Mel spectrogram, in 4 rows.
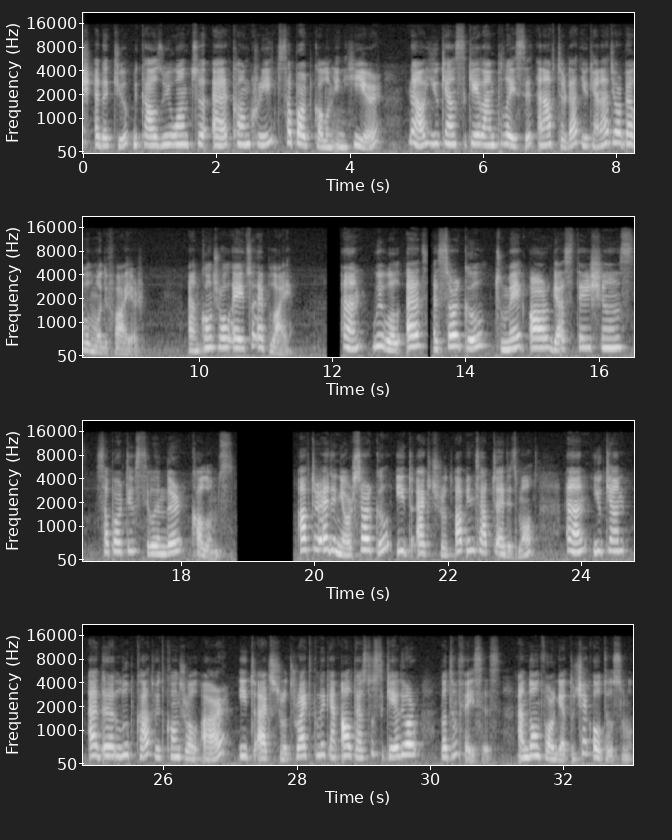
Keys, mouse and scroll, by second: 2.3-5.1 typing, 2.8 click, 3.8 shift+click, 4.2 shift+click, 6.2 Tab, 6.5 click, 7.7 click, 8.1-8.8 drag, 9.3 middle click, 12.0 ctrl+a, 12.1 click, 12.5 Tab, 12.5 3, 12.5 shift+s, 12.8 shift+a, 15.0 click, 15.4 s, 17.0 g, 17.3 z, 19.7 shift+Tab, 19.7 shift+click, 20.0 1, 20.8 shift+click, 21.4 e, 21.8 z, 23.2 click, 23.5 Tab, 24.4 shift+middle drag, 24.7 g, 25.1 ctrl+r, 26.4 click, 27.1 3, 28.3 e, 29.2 alt+s, 31.1 shift+click, 31.4 Tab.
